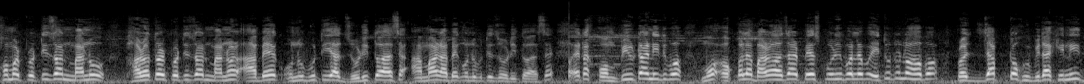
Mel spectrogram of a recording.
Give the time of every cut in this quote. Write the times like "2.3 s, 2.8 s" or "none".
5.7 s, 9.5 s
